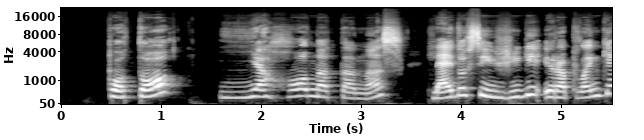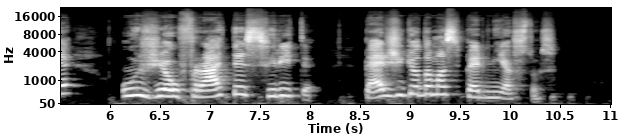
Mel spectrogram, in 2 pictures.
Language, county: Lithuanian, Vilnius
